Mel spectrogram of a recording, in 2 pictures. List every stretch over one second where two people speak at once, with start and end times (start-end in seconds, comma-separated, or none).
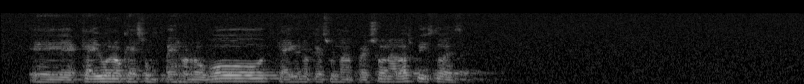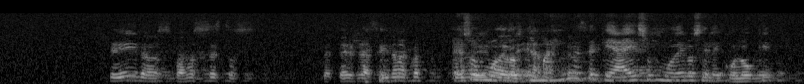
12.6-14.1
